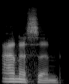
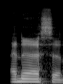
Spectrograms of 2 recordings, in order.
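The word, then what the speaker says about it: Andersen: I'm going to I'm going to be told I'm pronouncing something incorre but we do not pronounce the D. So the guy from Fulham is actually pronounced Anison.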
